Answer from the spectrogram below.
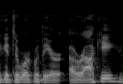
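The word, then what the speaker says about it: Arakko: Am I pronouncing that correctly? I've only read it. – Yes. People have different. That's generally the way I say the Araki, I know people who say the Araki. It's a fictional place. It's difficult to kind of say what the right pronunciation.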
